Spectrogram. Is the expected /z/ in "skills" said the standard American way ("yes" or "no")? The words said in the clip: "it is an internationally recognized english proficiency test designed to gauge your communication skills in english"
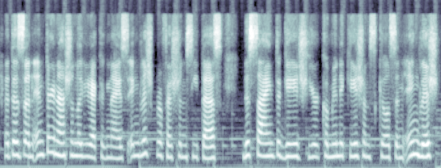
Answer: no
